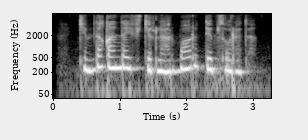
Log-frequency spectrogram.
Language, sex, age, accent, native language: Uzbek, female, 25-34, Toshkent shahri, Uzbek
